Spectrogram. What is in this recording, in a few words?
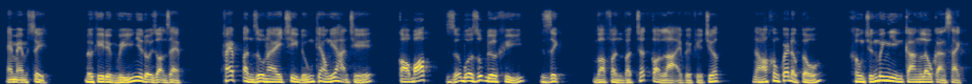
narration; Vi Sao Bung Ban Reo Khi Doi; StickerMan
